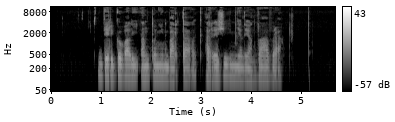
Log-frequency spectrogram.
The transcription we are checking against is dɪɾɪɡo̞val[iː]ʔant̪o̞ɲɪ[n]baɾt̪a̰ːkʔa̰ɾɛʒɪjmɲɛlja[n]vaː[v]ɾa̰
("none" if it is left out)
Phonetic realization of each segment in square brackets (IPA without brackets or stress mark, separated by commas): iː, n, n, v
